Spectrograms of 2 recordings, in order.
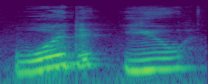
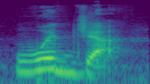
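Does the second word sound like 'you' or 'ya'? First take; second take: you; ya. First: The second word is a full 'you'. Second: The words blend with a 'j' sound into 'ya'. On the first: "Would you help me becomes would ya?" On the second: "we are going to say j"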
